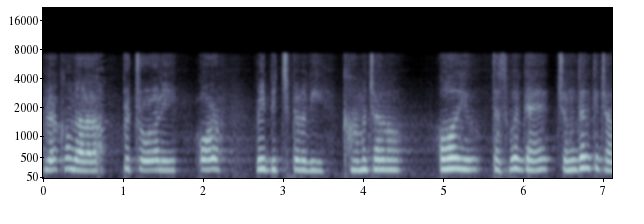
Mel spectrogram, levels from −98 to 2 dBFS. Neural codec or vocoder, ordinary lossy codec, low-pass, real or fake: codec, 16 kHz in and 24 kHz out, 0.4 kbps, LongCat-Audio-Codec, two codebook decoder; none; 7.2 kHz; fake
